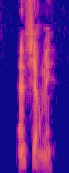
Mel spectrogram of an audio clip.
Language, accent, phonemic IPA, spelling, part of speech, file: French, France, /ɛ̃.fiʁ.me/, infirmer, verb, LL-Q150 (fra)-infirmer.wav
- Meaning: 1. to weaken, to undermine (a theory, a testimony, etc.) 2. to invalidate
